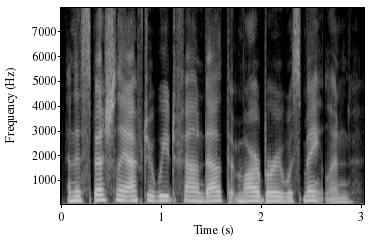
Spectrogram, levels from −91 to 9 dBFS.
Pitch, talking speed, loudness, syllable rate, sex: 175 Hz, 195 wpm, -19 LUFS, 6.0 syllables/s, female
